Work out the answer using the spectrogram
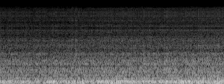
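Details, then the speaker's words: Heater blower motor after a simple rewire and reinstallation in the dash, now back to normal: steady low hum and even whir with no rattle or squeal; normal blower motor running. "I'll turn it on you can hear it obviously you can't probably see it spinning so fast but it's spinning in"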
